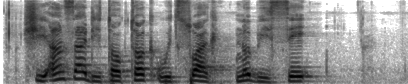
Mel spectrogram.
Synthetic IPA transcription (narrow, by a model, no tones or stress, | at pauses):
ʃiãnsadːitɔktʰɔkwidswaɡnobise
